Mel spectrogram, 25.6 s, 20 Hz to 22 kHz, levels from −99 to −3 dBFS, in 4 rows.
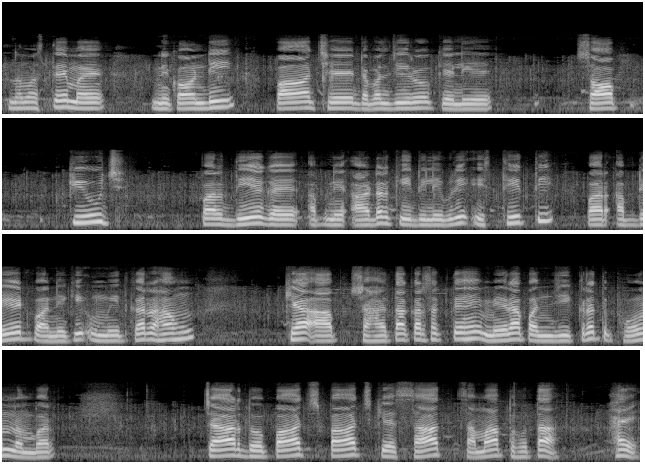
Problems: none marked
